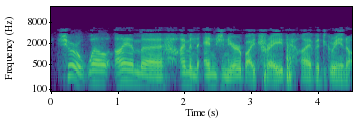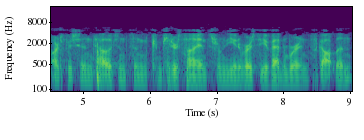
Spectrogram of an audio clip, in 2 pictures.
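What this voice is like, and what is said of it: Irish accent. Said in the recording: “he does have a little bit of an unfortunate accent, so I hope you can put up with the Irishness here”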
